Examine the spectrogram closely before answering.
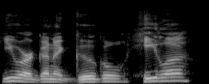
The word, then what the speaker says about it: Gila: going to Google Hila, it's not spelled with a H. It's spelled with a G. That's true. Be careful. What is it? G A I A or something like that. No, it's G I L A. Gilla. G I L A. It's spelled like gilla.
